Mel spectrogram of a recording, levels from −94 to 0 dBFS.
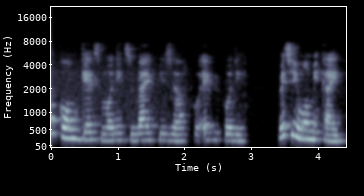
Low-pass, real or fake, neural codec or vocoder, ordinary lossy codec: none; real; none; none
